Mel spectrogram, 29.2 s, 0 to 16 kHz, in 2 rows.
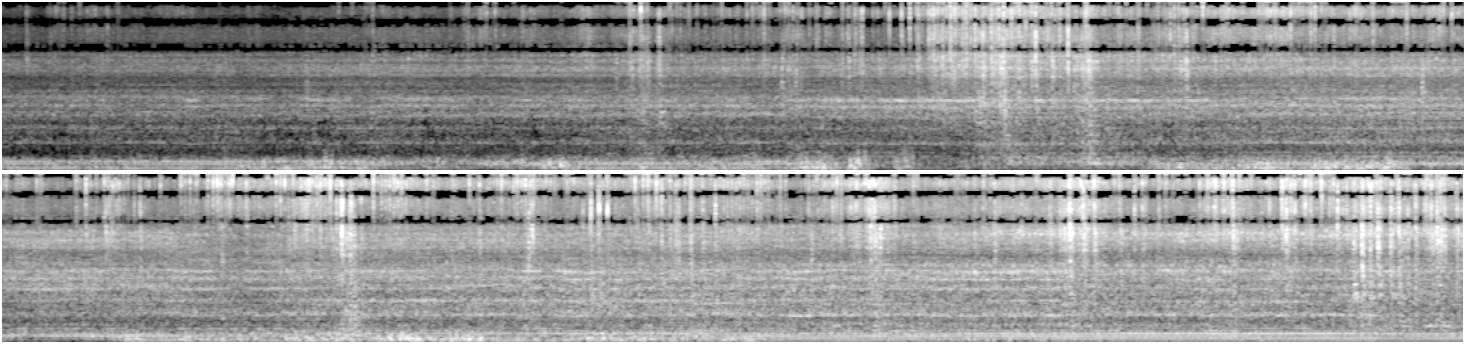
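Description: Branson 2515H compact tractor's three-cylinder diesel running steadily under load, driving a rear rotary cutter (bush hog) through dry brush, with sharp cracks of brush and small wood being cut now and then. It gets louder as the tractor comes closer.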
